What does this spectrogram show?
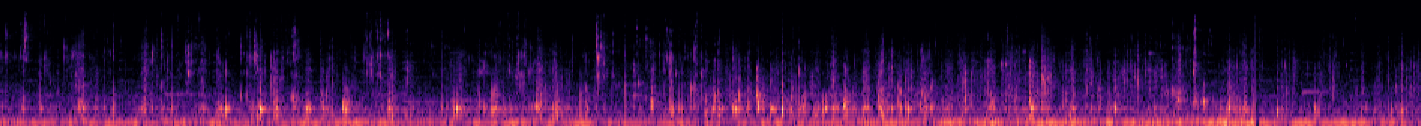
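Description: Wet chewing and slurping of octopus tentacles in thick spicy red sauce: rapid, irregular squelching clicks and smacks, several a second.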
